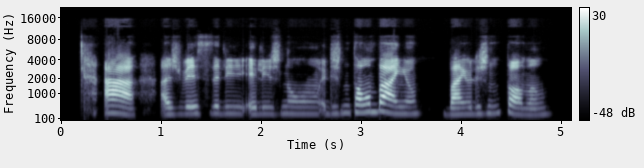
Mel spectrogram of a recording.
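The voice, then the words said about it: Put-on Portugal Portuguese accent. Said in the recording (Portuguese): “você pegou o sotaque? Muito, muito. ... então fala com o sotaque.”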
